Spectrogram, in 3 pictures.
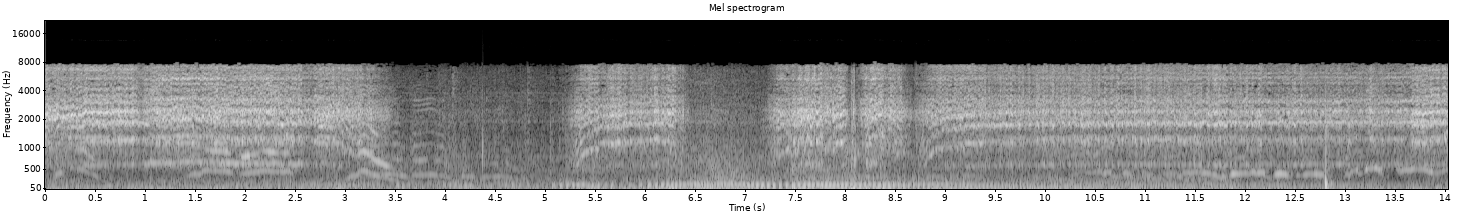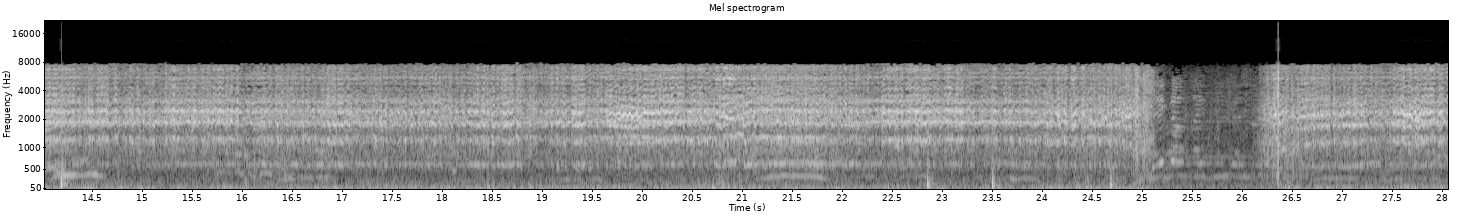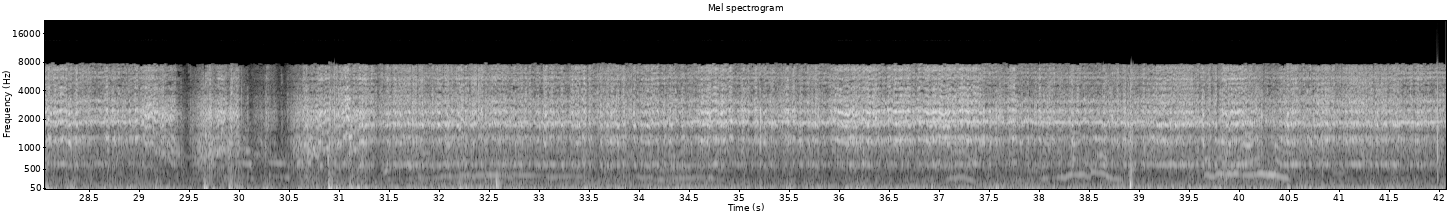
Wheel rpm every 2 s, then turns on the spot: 160, 110, 10, 70, 100, 160, 160, 160, 160, 160, 160, 160, 100, 90, 120, 90, 160, 160, 160, 160, 160.
none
